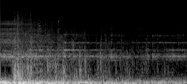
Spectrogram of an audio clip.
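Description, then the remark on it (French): Gritty scraping of claws, apparently larger than a cat's, dragging over stone, fairly loud, with a heavy low rumble underneath and irregular scratchy strokes running continuously for a couple of seconds, no voices. “Des bruits de griffes sur la pierre.”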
